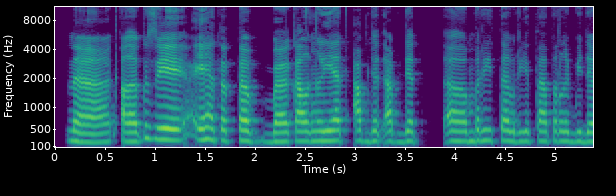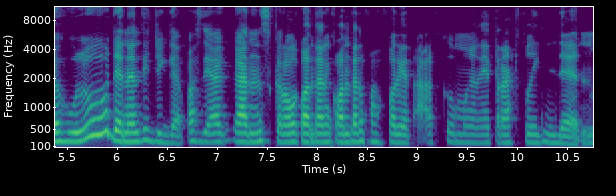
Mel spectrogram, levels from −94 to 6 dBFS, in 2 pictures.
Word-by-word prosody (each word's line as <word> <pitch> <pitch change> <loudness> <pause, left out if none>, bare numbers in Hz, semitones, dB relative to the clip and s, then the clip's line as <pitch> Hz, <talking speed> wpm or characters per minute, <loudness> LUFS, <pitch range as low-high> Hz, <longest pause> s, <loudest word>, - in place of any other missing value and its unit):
Nah, 200 -2 +3
kalau 215 - +3
aku 295 - -3
sih, 260 -1 +7 0.3
ya 260 +1 +5
tetap 235 -2 +2
bakal 215 +2 +3
ngelihat 230 +1 +1
update-update, 225 -1 -2 0.2
mmm, 220 0 +1
berita-berita 225 -2 -2
terlebih 220 -1 -4
dahulu, 220 - -2
dan 220 - +1
nanti 215 +4 -6
juga 185 -3 -12
pasti 215 -2 -10
akan 205 0 -4
scroll 205 -2 -7
konten-konten 200 +1 -4
favorit 195 -3 -11
aku 200 +1 -18
mengenai 185 -1 -16
travelling, 185 0 -13
dan 170 -2 -9
215 Hz, 140 wpm, -22 LUFS, 200-225 Hz, 0.3 s, sih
